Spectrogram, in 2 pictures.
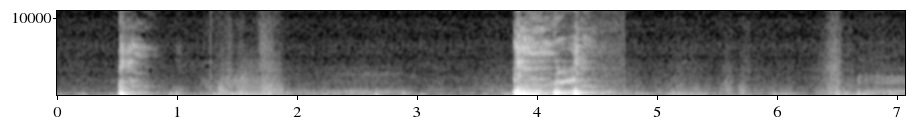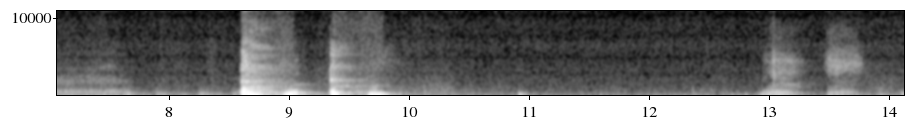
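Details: Adult with sore throat and chest pain, repeated harsh coughing: about three short clusters of coughs over fourteen seconds with quiet breaths between them.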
